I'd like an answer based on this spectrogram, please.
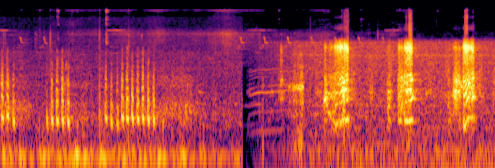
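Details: A happy rabbit gives quick runs of soft, pulsed grunting honks, then a few sharper, breathy bursts.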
